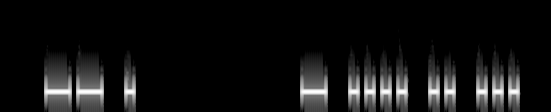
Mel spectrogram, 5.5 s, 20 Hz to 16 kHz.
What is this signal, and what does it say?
Morse code, heard as a keyed tone, about 15 wpm, 700 Hz. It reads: ME THIS
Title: 3x Word-Spacing - Sentences from Top 500 Words - 15wpm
